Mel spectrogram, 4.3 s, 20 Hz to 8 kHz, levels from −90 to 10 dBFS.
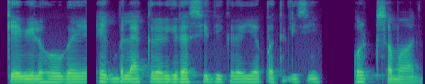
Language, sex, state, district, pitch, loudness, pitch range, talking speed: Hindi, male, Uttar Pradesh, Saharanpur, 110 Hz, -19 LUFS, 105-110 Hz, 210 wpm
